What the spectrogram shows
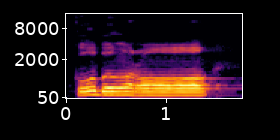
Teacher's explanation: کاف کو باریک پڑھ کے با ساکن کے ساتھ ملائیں گے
